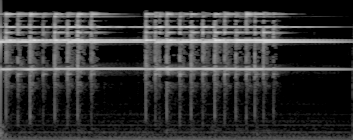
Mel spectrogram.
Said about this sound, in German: Und in den meisten Kirchen wird dann an diesem Augenblick vielleicht auch noch die große Kirchenglocke geläutet und der Ministrant klingelt dann auch nochmal.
